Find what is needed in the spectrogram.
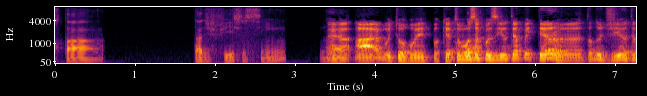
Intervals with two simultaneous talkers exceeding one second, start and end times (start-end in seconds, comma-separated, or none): none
